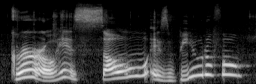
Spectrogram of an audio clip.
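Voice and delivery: high, slow disbelieving question; incredulous. Retold or imitated. Vlogger reacting to the bride's vows, incredulous. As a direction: stretch it out in disbelief. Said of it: "I was like".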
